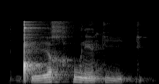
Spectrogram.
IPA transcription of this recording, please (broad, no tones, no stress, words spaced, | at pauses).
ǃʼɪːχhu ɾʲɛ̃k ik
